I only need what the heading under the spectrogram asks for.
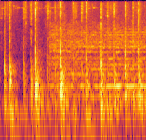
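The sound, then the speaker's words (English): A horse's hooves pound in a quick, uneven rhythm, a handful of heavy thuds as the horse, startled by the report of a gunshot, bolts and breaks into a dead run, with a faint tonal hum underneath. “with the report, Gene's horse bounded as if shot from a gun and broke into a dead run”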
